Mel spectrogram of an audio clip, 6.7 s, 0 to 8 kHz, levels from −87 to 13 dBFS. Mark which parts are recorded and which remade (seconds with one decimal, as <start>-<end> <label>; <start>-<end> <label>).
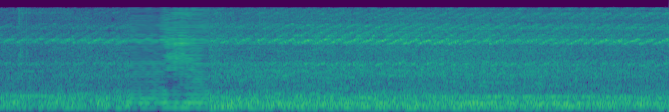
0.0-1.3 recorded; 1.3-2.1 remade; 2.1-6.7 recorded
